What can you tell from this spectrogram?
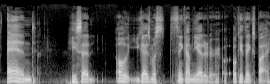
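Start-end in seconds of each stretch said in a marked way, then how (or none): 2.4-5.5 put-on awkward speech. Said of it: "perfectly awkward with it".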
